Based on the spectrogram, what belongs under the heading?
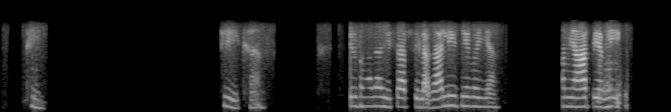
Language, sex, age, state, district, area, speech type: Hindi, female, 30-45, Uttar Pradesh, Pratapgarh, rural, conversation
